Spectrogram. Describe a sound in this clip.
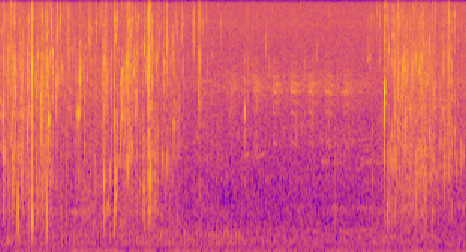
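A hand rummages through fish in water.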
